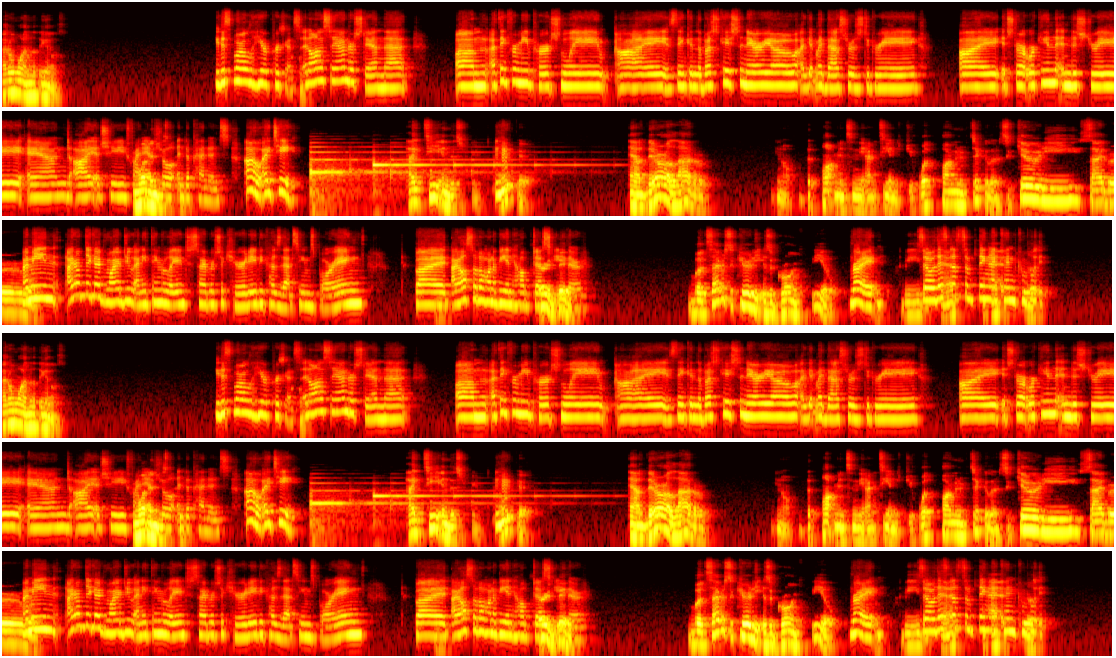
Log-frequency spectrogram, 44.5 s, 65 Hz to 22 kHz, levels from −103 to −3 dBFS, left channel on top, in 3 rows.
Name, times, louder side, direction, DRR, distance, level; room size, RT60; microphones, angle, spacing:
voice 1, 0.0-0.7 16.6-17.2 20.2-21.2 21.4-21.8 23.2-24.2 25.2-25.3 25.8-30.1 35.4-35.5 36.8-37.3 38.8-40.7 41.7-42.4 42.8-43.5, right 2 dB, 40° right, 0.9 m, -28 dB
voice 2, 2.8-5.4 6.0-12.3 12.8-18.7 21.4-21.6 29.9-34.5 35.2-37.4 41.0-41.4 41.9-43.5, left 1 dB, 20° left, 1.0 m, -30 dB
Piano, 18.9-22.0 22.5-22.6, left 2 dB, 85° left, 0.6 m, -33 dB
6.0 x 5.4 x 4.4 m
head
